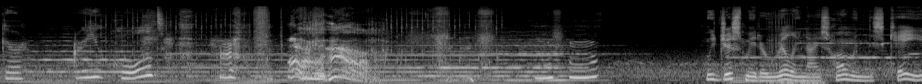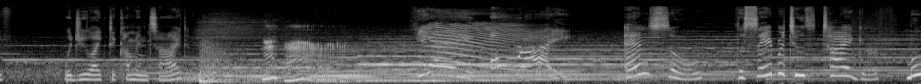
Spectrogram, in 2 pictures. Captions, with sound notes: are you cold? [sneezing] [shivering] Mm-hmm. We just made a really nice home in this cave. Would you like to come inside? Mm-hmm. - Yay! - Alright! And so, the saber-toothed tiger, moved in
